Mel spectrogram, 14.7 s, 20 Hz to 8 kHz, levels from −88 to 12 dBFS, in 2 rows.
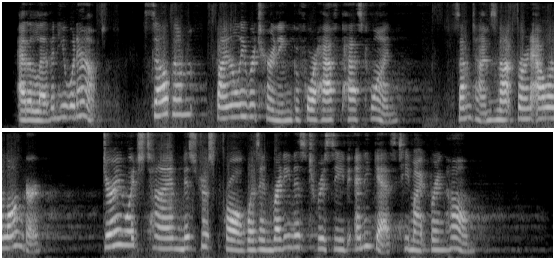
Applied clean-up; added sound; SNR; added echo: neural separator model SepFormer DNS4.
